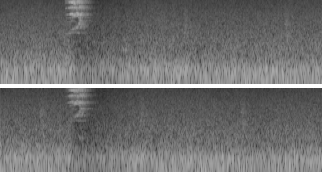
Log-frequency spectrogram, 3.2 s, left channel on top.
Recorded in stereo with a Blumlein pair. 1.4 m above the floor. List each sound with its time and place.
0.7 s cutlery clinking: 30° left, 1.4 m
